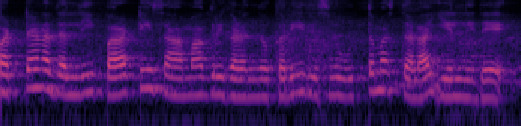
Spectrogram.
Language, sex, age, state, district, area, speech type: Kannada, female, 30-45, Karnataka, Bangalore Rural, rural, read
